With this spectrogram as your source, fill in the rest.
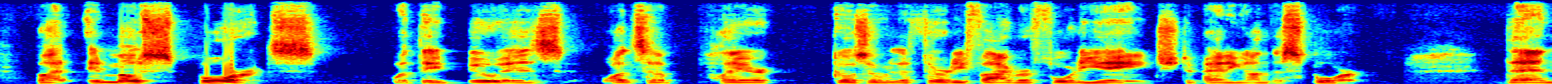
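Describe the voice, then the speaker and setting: In an American accent, a man speaks at a fairly slow pace and medium pitch with ordinary pitch variation in a normal speaking voice, with a dry, close sound and no echo. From Michigan, near Kalamazoo. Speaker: professional disc golfer. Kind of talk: interview. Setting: remote call.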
